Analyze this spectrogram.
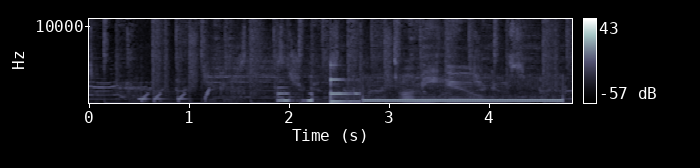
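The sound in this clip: A cat meows a few times in short, rising and falling cries, then a steady, loud telephone tone holds to the end.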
